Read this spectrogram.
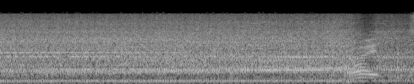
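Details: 2001 Toyota Sienna after a no-crank was fixed by replacing the starter: steady, even idle with a smooth hum and no knocks or grinding; runs normally.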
